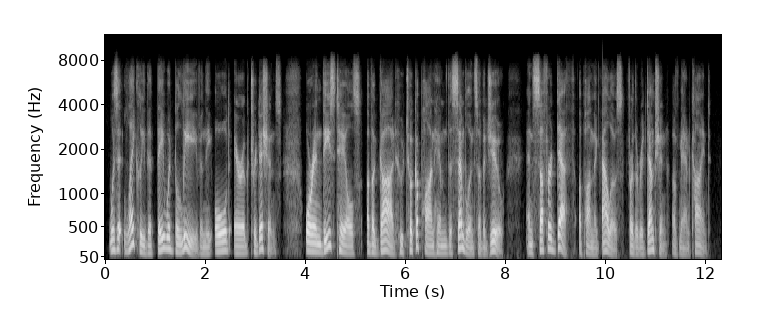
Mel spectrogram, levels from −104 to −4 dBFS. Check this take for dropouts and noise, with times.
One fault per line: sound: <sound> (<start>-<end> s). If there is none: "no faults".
sound: dropout (9.9-9.9 s)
